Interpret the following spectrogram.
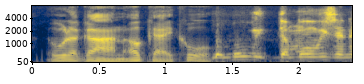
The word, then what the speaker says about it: huracán: It's hurricane in Spanish, huracán. Huracan.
